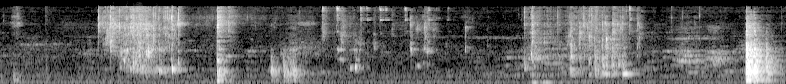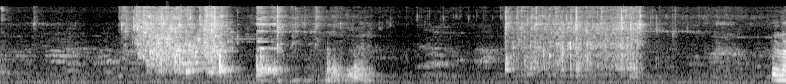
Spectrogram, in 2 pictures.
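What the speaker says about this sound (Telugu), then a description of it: "మీకు ఎంతైతే కావాలో అంత వాటర్ యాడ్ చేసుకోనండి" Water is poured in several separate splashing bursts into tomato pulp and ground paste while cooking sesame pachi pulusu. It sounds close and fairly loud, with quiet pauses between pours.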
